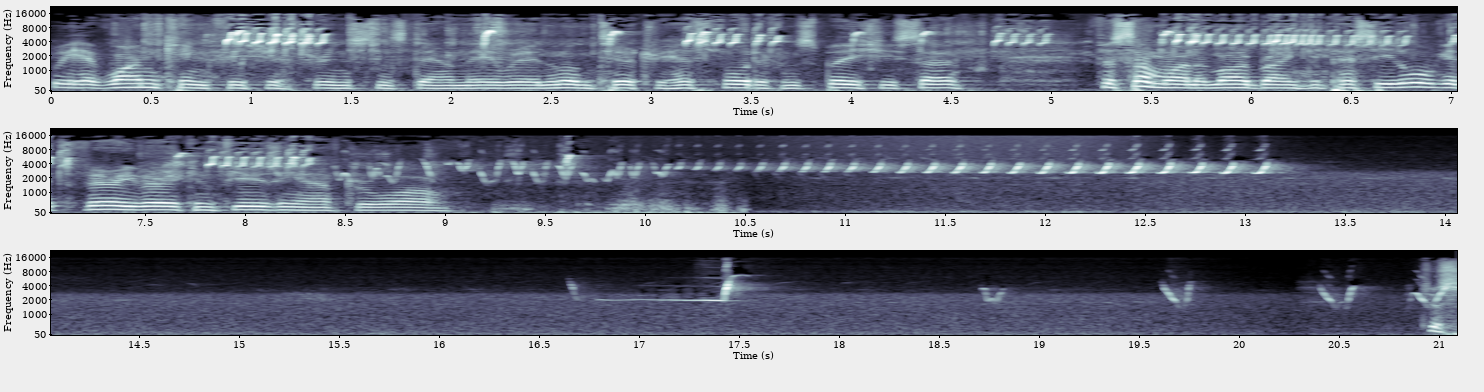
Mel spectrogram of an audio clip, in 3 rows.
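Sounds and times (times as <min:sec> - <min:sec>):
songbird rapid trill: 0:00.5 - 0:13.4
faint bird chips: 0:00.6 - 0:13.2
short whistled bird call: 0:16.7 - 0:17.7.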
